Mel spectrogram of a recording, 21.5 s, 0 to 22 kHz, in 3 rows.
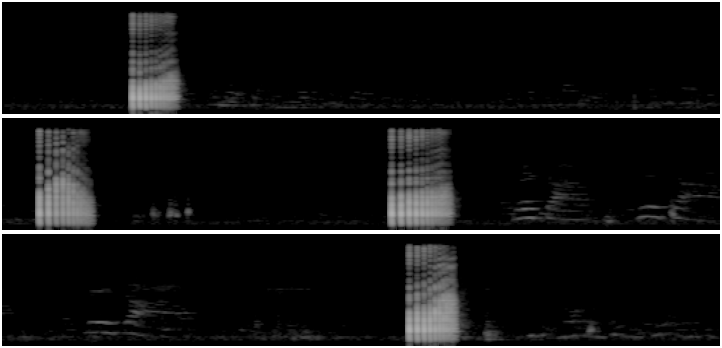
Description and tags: Ping Pong Ball Drop
Plastic ping-pong ball being dropped approx. one inch onto wooden table, recorded with internal mic of iPhone 4S (sorry to all audio pros 😢). Poor man's imitation of unknown hammer sound in grandfather clock chiming mechanism.
ball, bounce, drop, patter, ping-pong, ping-pong-ball, plastic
